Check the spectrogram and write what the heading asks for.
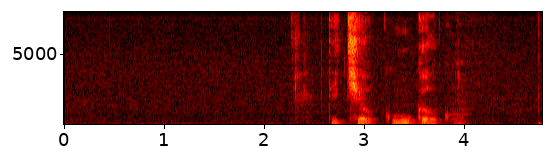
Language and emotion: Russian, angry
